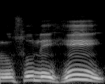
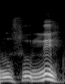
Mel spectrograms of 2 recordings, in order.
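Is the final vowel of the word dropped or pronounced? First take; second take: pronounced; dropped. First: The final short vowel is pronounced. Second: The final short vowel is dropped. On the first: This is the full written form of the word. "শব্দটা ছিল রুসুলিহি" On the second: The reader stops at this word. "কিন্তু রুসুলিহ পড়লাম"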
